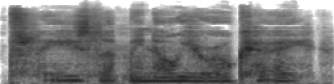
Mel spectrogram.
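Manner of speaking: whispered private plea; soft, breathy urging. A narrator's reading. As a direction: whisper it to someone who is absent. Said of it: "he urged, conjuring her face".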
